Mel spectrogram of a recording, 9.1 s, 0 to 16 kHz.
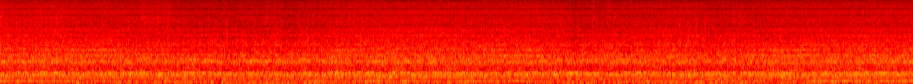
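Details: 1974 F100 V8 with an EFI swap: a deep idle that shakes and wavers rather than running even; a rough idle with no clear cause.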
